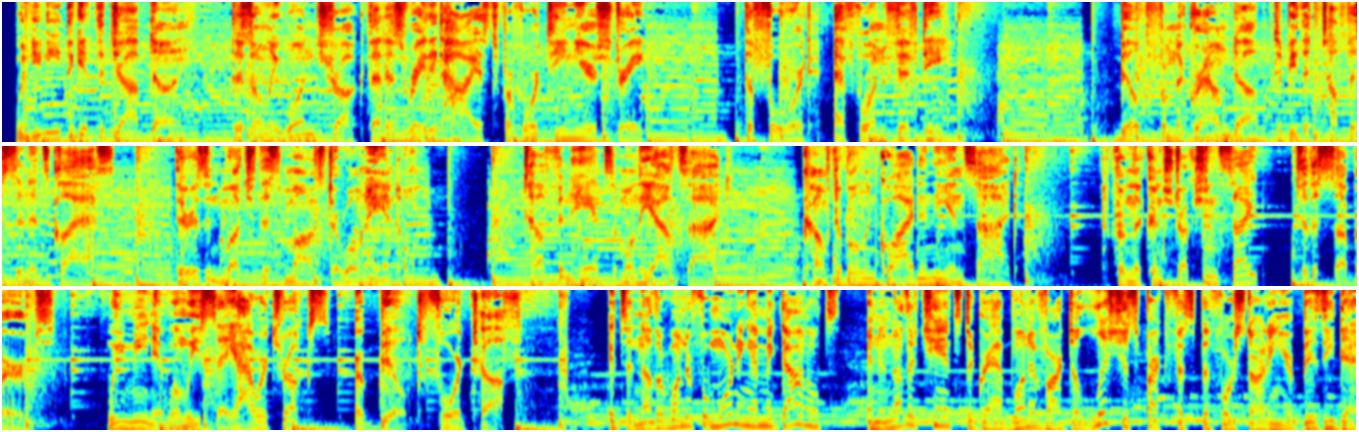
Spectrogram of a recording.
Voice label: Commercial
